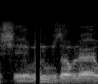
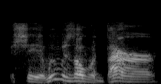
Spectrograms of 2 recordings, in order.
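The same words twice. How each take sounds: First: Low, casual "there", not exaggerated; natural local THERE. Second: "there" stretched slow into "thurr"; exaggerated THERE. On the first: Showing how locals really talk, "there" said low and casual. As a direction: toss off "there" low and easy. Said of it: "That's how we talk". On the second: Showing what nobody really says, "there" drawn out as "thurr". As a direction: drag out "there" with a heavy r, slowly. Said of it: "I've never heard anybody say". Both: Shown as a demonstration.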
